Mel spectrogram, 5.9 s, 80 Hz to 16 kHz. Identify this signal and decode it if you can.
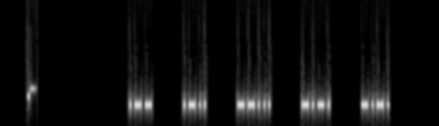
Morse code, heard as a keyed tone, about 34 wpm, spaced as for 16 wpm, 700 Hz. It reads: WL7CC
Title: USA Call Signs - 5 Characters - 4x Character Spacing - 35wpm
